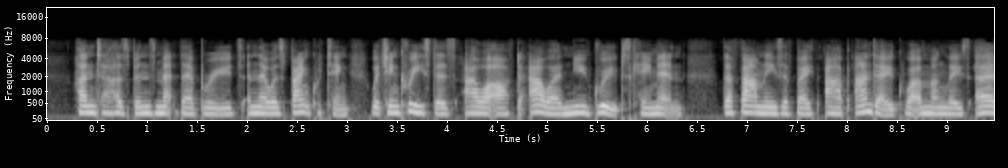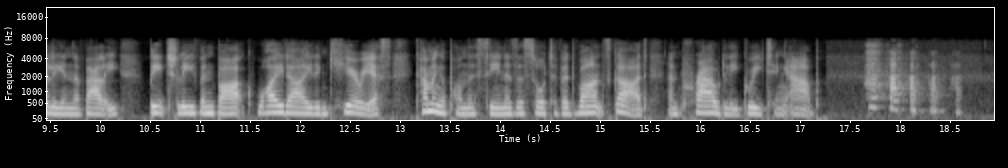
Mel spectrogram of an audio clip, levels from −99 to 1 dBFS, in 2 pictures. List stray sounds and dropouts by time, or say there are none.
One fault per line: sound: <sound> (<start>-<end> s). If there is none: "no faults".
sound: laugh (17.6-18.6 s)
